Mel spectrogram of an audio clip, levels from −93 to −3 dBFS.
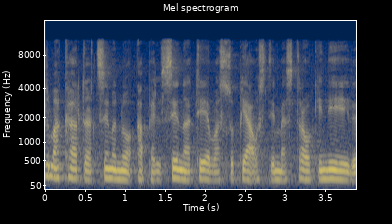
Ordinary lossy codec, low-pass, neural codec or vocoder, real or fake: AAC, 96 kbps; 10.8 kHz; none; real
